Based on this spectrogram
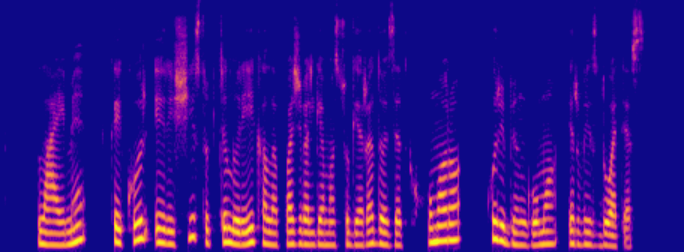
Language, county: Lithuanian, Šiauliai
